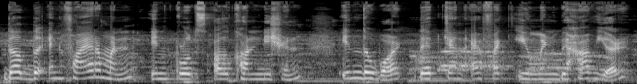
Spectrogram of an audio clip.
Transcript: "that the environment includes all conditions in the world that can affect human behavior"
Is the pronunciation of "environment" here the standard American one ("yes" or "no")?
no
